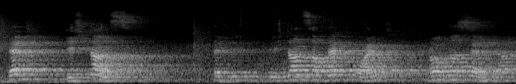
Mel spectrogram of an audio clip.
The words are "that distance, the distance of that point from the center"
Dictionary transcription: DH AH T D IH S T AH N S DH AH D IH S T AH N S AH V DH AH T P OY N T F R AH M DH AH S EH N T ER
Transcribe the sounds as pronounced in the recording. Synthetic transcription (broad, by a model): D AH T D IH S T AH N S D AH D IH S T AH N S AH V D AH T P OY N T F R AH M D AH S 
